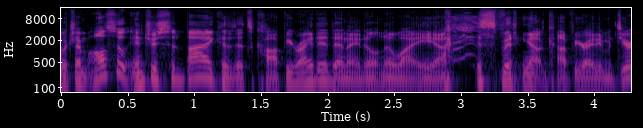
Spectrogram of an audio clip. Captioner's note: laughs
